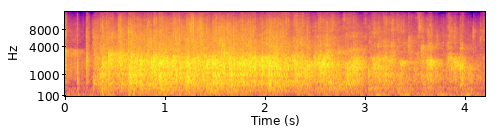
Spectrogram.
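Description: A roomful of people at a law school moot court competition final claps, the applause swelling quickly to a thick, even roar of hands and tapering a little near the close.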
